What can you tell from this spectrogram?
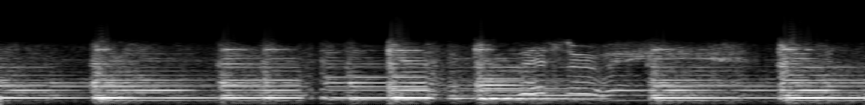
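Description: Acoustic guitar strumming chords in a steady rhythm, a fresh stroke about every half second ringing on between strokes.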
